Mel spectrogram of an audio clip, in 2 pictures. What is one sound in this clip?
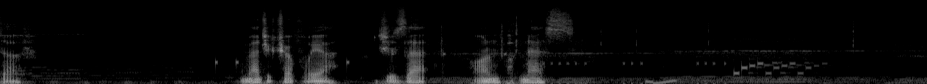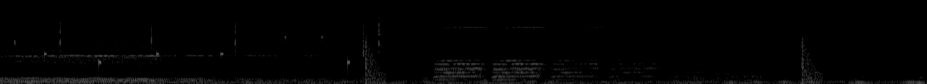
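Cheerful electronic game music plays.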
